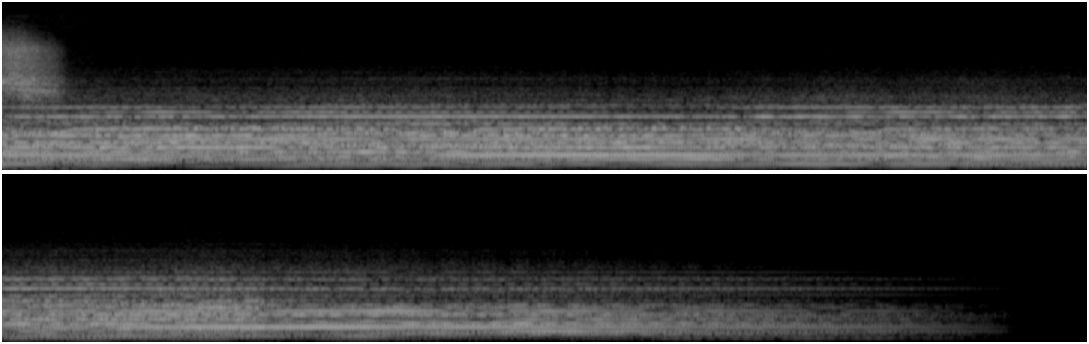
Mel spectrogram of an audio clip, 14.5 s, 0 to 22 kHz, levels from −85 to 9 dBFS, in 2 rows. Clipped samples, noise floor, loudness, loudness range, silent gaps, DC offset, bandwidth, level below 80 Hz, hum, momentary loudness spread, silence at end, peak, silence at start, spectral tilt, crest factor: under 0.1%; -88 dBFS; -31 LUFS; 9 LU; none; under 0.1%; 12 kHz; -80 dBFS; none; 11 LU; 1.3 s; -16 dBFS; 0 s; -4.5 dB/octave; 14 dB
